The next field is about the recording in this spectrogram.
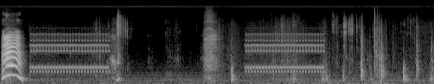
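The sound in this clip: A telephone rings twice, each ring a steady, buzzing electronic tone lasting over a second, separated by a pause. Faint clicks and rustles sit around the rings, and a brief high chirp comes at the very start.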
